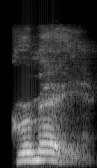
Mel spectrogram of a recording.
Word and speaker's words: Grimet: Michael Grimm. No, what's his name? Grimet is how it's pronounced.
